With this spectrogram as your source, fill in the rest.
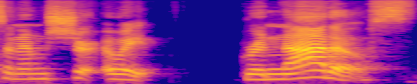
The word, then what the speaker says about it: Granados: So I'm so excited to introduce you to her, as well as Granados. And I'm sure, Granados. That's how you say it. And I said it incorrectly the first time, but I'm going to get it right throughout the show.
